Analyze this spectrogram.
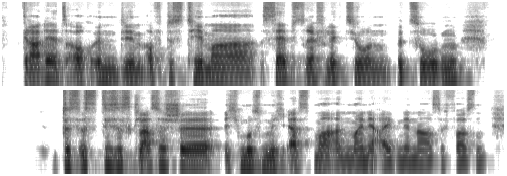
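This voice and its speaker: At a fairly slow pace, a man with a plain, everyday voice speaks at medium pitch with fairly even intonation. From Upper Franconia, Germany (Münchberg). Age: 20s. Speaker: business program manager. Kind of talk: interview.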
